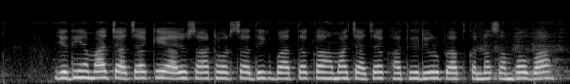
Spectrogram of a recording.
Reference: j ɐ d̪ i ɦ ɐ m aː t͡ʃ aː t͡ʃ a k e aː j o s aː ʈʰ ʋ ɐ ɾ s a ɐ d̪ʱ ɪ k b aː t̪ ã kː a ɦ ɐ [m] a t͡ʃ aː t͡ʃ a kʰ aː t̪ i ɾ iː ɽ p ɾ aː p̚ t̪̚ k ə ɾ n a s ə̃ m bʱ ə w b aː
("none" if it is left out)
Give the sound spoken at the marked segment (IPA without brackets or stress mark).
m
